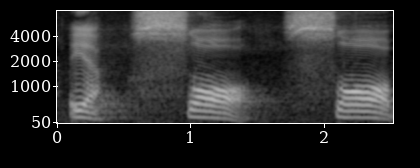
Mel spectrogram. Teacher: Istia Istia itu adalah irtifa aqs lisan terangkatnya pangkal lidah jadi ketika Shad kita keluarkan maka pangkal lidah kita terangkat otomatis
